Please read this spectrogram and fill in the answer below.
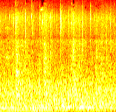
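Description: Hoofbeats of a horse cantering on a soft sand arena surface: a few faint, irregular thuds over a steady low hum.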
